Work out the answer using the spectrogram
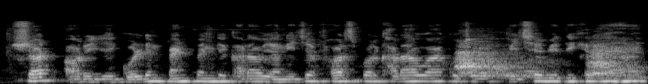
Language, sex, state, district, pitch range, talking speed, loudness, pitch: Hindi, male, Bihar, Jahanabad, 130-145 Hz, 205 wpm, -22 LUFS, 140 Hz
